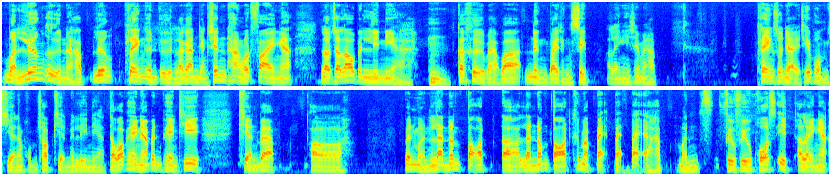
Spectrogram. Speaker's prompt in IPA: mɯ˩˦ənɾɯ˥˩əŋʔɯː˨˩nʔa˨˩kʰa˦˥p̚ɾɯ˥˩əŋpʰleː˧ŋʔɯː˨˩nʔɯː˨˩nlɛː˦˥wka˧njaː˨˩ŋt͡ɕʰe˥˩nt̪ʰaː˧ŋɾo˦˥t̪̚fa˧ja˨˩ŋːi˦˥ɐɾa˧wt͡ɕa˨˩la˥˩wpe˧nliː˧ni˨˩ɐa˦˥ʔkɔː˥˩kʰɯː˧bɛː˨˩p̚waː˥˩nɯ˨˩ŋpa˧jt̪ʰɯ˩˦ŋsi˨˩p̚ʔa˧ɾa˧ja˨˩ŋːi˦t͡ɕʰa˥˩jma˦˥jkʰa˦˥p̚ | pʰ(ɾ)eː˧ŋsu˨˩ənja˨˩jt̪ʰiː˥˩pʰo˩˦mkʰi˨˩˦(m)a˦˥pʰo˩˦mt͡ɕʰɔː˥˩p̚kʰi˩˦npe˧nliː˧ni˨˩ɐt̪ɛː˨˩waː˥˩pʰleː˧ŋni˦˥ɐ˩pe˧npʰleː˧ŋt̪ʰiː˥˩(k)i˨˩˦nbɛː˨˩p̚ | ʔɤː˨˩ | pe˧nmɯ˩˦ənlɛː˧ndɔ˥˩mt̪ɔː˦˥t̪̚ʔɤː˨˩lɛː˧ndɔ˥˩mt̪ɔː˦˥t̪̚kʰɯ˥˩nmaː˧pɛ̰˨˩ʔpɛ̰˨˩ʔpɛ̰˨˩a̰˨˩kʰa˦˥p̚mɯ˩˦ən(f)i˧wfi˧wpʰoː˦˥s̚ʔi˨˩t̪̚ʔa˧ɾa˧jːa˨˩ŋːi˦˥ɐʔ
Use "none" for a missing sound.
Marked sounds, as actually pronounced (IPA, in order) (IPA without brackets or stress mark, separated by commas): l, n, kʰ, f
